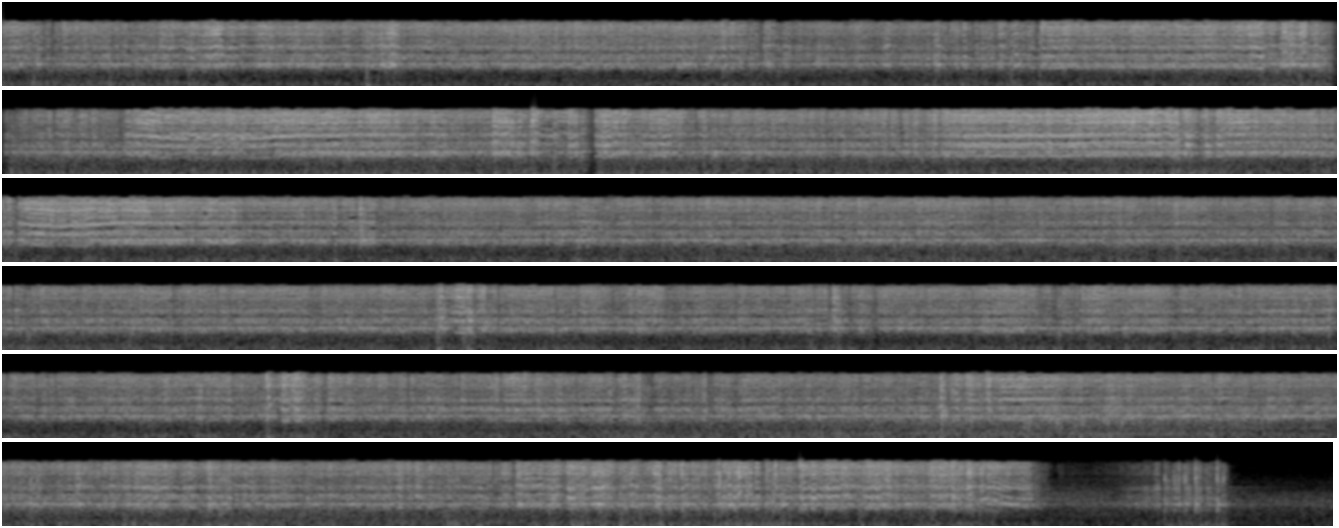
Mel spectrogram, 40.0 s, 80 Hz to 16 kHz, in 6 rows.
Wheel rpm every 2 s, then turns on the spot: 230, 230, 230, 230, 220, 230, 220, 230, 230, 230, 240, 230, 230, 230, 230, 220, 230, 240, 230, 100.
38-40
